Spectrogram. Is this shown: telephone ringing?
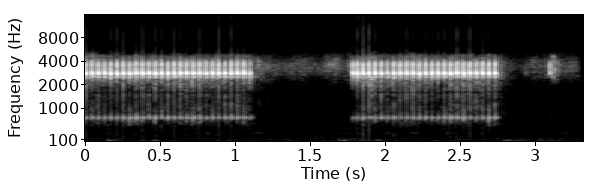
yes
